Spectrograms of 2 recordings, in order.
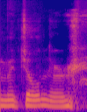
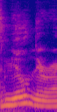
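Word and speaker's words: Mjölnir: I just said Majolner. I was That's what we said. We also Everyone says Majolner. Yeah. Then the movie comes out. It's like, oh, it's Mjolner, I guess.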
